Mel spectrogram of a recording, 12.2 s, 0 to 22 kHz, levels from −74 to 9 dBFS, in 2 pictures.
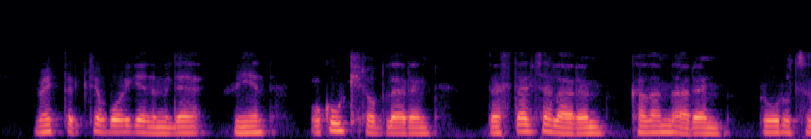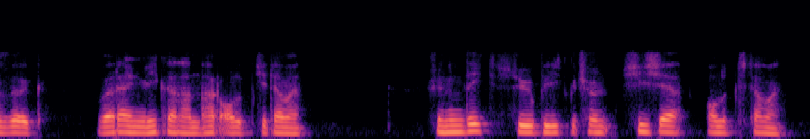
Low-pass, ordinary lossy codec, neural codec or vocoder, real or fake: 5.4 kHz; Opus, 24 kbps; codec, 16 kHz, 0.8 kbps, ZipCodec; fake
